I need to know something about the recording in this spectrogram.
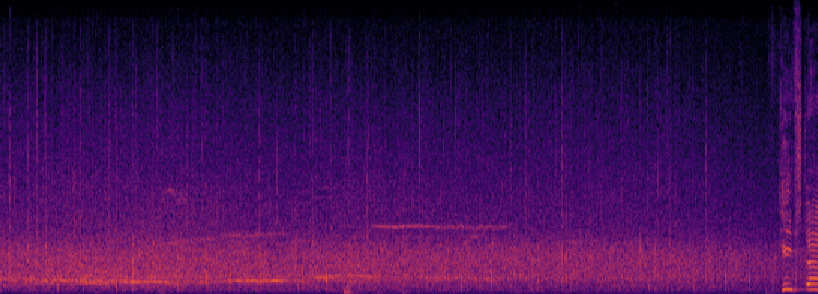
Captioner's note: audience applauding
